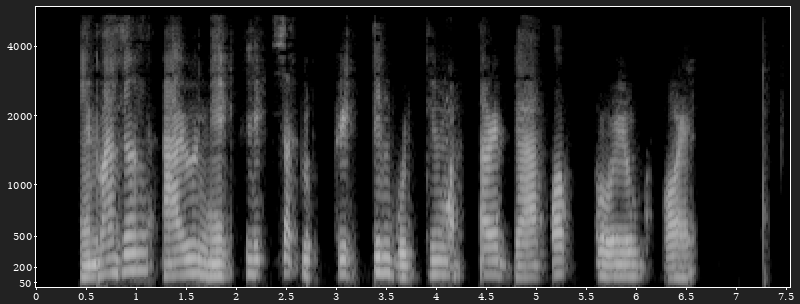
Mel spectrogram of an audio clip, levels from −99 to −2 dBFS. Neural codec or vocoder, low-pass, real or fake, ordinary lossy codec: codec, 44.1 kHz, 1.7 kbps, Pupu-Codec; 5.4 kHz; fake; MP3, 32 kbps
